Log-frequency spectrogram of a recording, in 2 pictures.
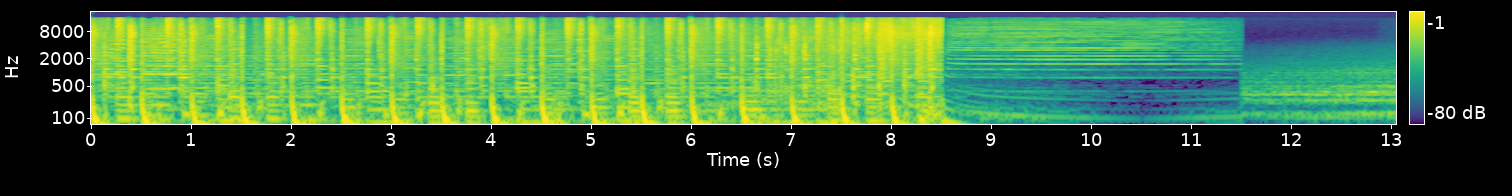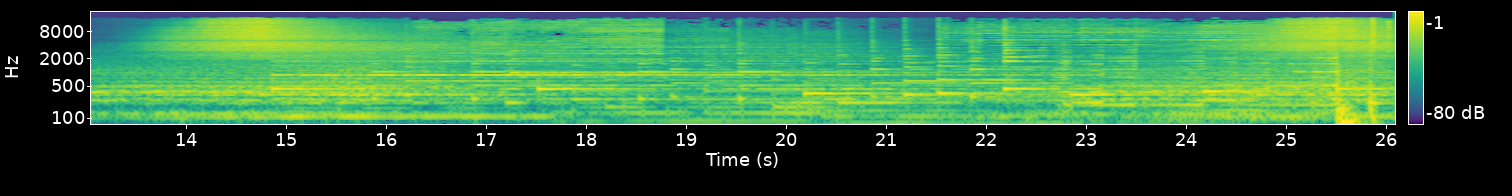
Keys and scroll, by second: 4.1 space, 12.4 5, 19.1 space, 20.1 ctrl+d, 20.4 v, 20.7 ctrl+space, 20.9 ctrl+space.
